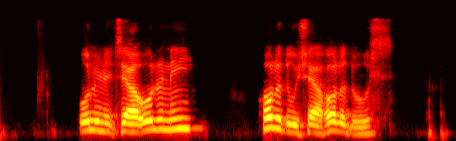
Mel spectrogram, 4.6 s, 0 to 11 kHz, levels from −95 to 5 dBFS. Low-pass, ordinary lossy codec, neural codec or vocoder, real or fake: 7.2 kHz; MP3, 64 kbps; codec, 16 kHz, 2 kbps, X-Codec, HuBERT features, trained on balanced general audio; fake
